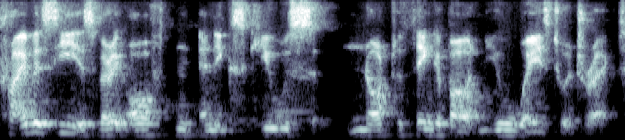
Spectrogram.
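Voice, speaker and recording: This is a man's voice. He speaks with a German accent. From Germany. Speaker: partner tech company leader. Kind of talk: panel discussion.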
